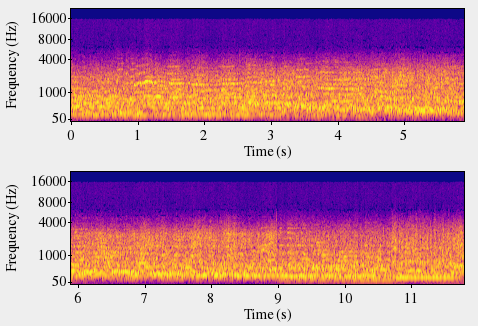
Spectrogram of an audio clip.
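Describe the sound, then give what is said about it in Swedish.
Loud, unbroken roar of a huge fleet of four-engine transport aircraft, with Dakotas and Halifaxes towing big gliders, carrying an airborne army toward Arnhem. The dense engine drone holds steady throughout with no talk. “Kusten flyger i förfärande styrka den oöverskådliga flottan av fyrmotoriga transportplan, Dakota-maskiner och Halifax-plan”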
